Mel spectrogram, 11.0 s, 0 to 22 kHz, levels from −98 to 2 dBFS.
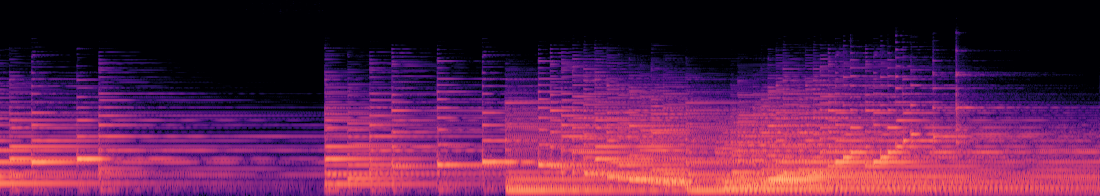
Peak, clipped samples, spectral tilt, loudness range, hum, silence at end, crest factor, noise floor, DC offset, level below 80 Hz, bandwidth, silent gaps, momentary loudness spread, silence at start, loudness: -6 dBFS; under 0.1%; -8 dB/octave; 9 LU; none; 0 s; 18 dB; -49 dBFS; under 0.1%; -40 dBFS; 9 kHz; none; 14 LU; 0 s; -24 LUFS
